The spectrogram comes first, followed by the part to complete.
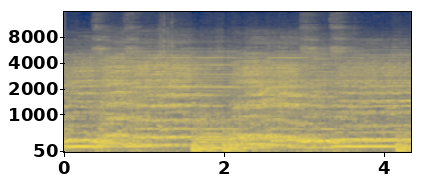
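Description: A small chorus of men's and women's voices singing a Hindi song in unison, with harmonium accompaniment and long held notes.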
